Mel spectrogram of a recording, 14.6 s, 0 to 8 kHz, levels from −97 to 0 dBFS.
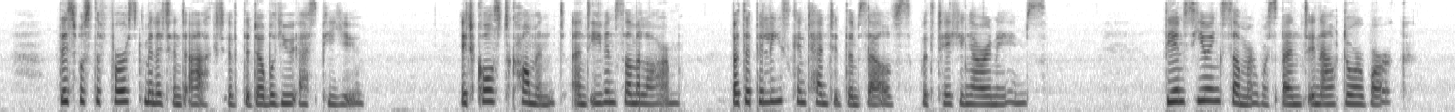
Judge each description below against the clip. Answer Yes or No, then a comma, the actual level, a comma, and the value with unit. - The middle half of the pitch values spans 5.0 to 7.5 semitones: No, average, 4.1 semitones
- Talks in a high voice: Yes, high, 245 Hz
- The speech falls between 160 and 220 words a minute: No, average, 150 wpm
